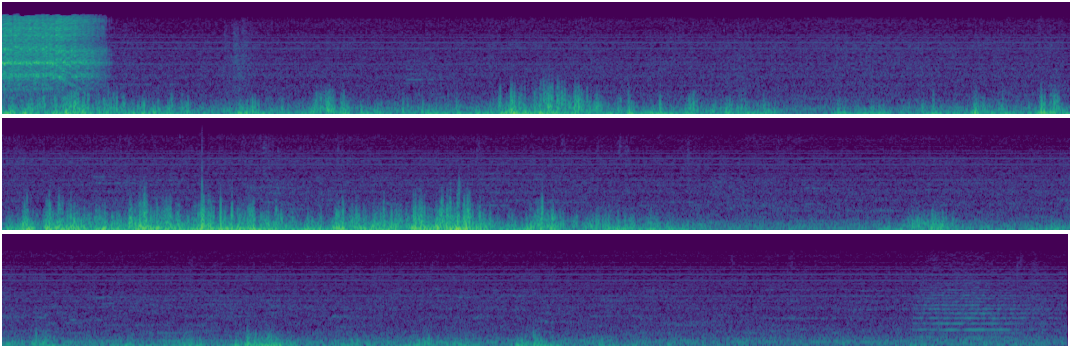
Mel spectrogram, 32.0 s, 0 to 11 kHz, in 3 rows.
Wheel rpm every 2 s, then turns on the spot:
60, 0, 0, 0, 0, 0, 0, 0, 0, 0, 0, 0, 0, 0, 0, 0.
none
